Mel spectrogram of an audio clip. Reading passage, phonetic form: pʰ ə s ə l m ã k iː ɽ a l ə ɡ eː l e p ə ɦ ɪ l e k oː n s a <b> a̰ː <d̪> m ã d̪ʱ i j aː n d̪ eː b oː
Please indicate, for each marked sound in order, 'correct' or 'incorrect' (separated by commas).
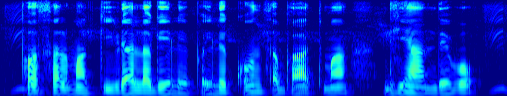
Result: correct, incorrect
